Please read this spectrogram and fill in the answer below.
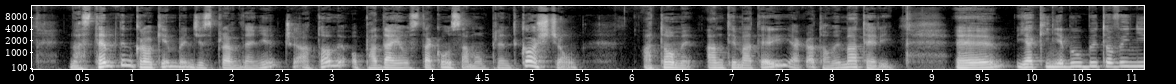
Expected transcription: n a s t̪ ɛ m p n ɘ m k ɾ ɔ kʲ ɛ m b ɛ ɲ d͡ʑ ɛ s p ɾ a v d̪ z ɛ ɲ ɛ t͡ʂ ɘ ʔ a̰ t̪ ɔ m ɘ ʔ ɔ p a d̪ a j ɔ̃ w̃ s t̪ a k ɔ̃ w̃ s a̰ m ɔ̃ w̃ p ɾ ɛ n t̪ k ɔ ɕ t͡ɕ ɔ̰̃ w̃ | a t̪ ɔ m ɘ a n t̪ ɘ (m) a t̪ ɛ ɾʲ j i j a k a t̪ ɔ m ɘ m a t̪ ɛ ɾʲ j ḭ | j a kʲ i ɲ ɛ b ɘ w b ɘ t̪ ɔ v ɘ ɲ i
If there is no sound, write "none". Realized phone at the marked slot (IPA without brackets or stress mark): m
